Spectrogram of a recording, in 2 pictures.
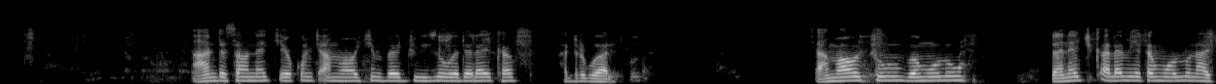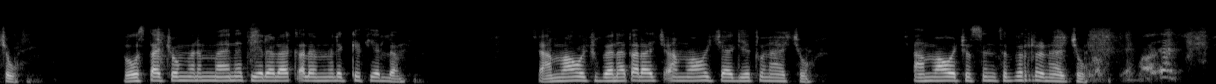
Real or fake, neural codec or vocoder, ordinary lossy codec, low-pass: fake; codec, 16 kHz, 4 kbps, FunCodec, trained on Chinese and English, 50 frames a second; Opus, 24 kbps; 7.2 kHz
